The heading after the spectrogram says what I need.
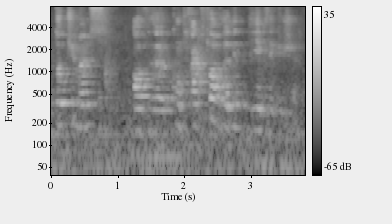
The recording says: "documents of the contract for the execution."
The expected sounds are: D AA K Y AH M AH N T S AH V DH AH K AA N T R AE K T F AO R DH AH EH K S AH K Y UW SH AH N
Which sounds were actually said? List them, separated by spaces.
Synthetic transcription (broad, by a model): D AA K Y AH M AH N T S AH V DH AH K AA T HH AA K T F AO R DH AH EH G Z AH K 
